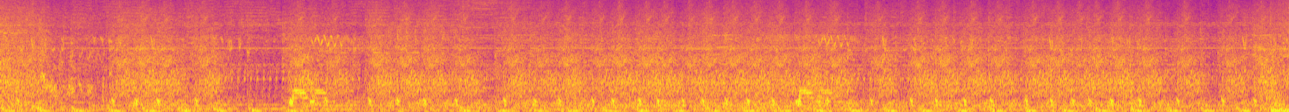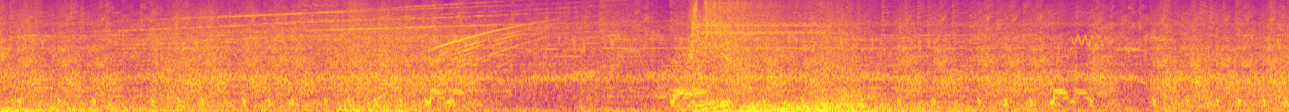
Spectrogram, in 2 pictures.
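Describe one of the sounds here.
Fast electronic game music plays steadily.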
